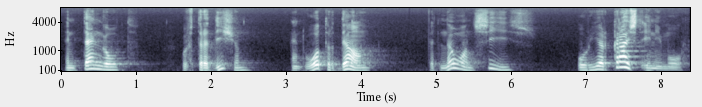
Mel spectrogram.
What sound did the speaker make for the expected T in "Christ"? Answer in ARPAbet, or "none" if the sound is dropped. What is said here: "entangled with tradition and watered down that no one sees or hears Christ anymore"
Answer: T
